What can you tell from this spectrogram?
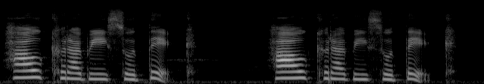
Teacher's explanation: Yes thick is the loudest word because ကဒါအဓိကထားပြီးပြောချင်တာနောက်ဒီမှာ intonation ကလေကိုယ့်ကိုပြန်ပြီးတော့လေ blaming လုပ်နေတဲ့ tone ဖြစ်တဲ့အတွက်ကြောင့်မို့လို့ဒီ falling tone ရဲ့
